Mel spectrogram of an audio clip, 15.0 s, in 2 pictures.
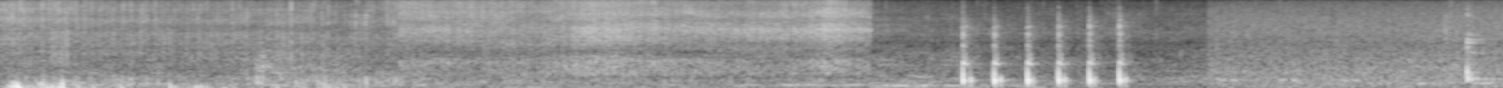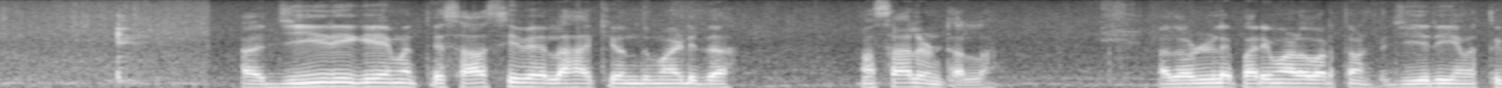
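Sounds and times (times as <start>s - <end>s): food sizzling in hot oil: 0.0s - 8.6s.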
